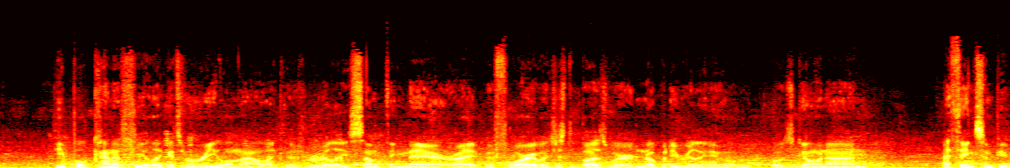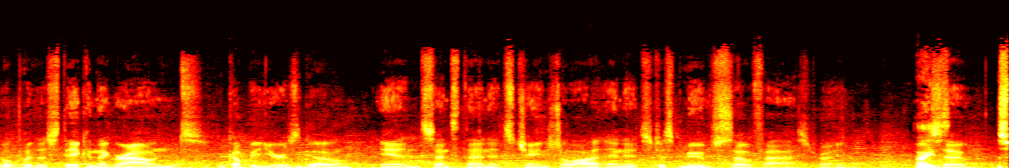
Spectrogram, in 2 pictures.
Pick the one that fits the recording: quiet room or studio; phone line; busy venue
busy venue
